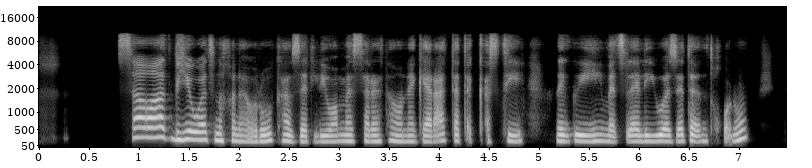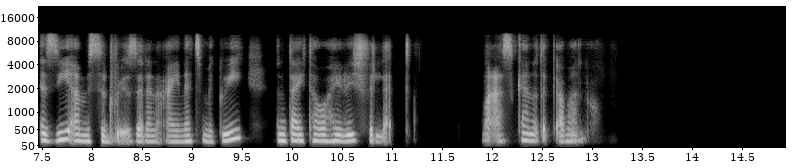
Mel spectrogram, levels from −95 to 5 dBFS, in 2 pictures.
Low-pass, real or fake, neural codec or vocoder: 9.9 kHz; fake; codec, 24 kHz, 0.9 kbps, DualCodec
